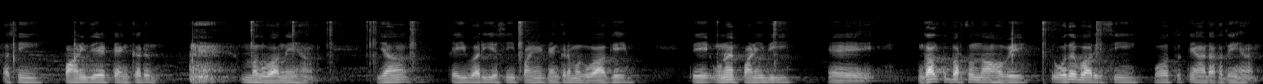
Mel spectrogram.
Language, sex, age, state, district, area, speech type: Punjabi, male, 45-60, Punjab, Jalandhar, urban, spontaneous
